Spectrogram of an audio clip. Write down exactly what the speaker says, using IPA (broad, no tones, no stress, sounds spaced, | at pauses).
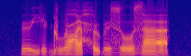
ø j i ɖ u ʕ ɛ ħ y ɽ ø z o z a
